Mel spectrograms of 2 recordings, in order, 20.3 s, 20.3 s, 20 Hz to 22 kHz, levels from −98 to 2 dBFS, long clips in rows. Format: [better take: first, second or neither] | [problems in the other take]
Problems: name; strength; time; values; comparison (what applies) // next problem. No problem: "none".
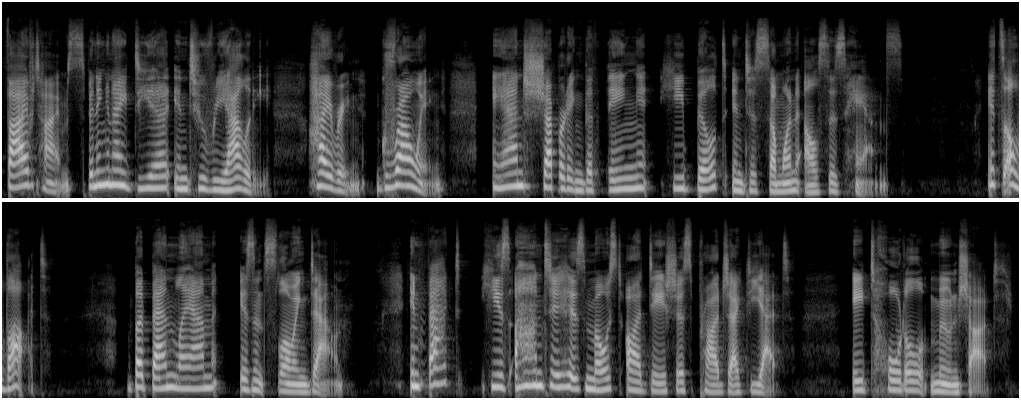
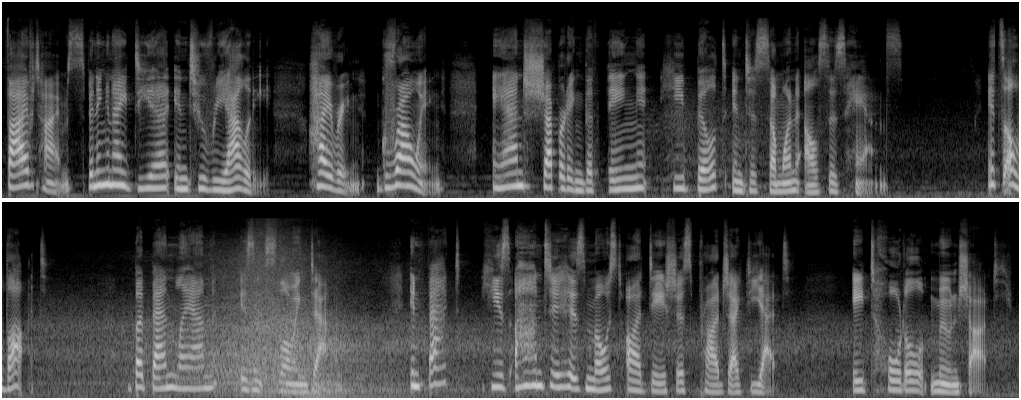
first | traffic noise; noticeable; throughout; 15 dB below the speech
